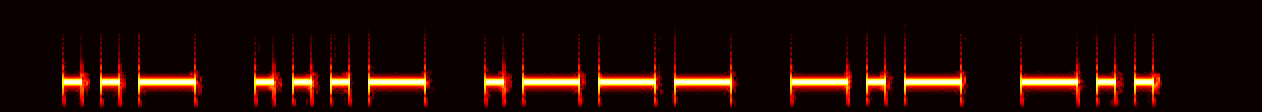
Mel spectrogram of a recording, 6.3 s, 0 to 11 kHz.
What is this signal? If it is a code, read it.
Morse code, heard as a keyed tone, about 13 wpm, 800 Hz. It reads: UVJKD
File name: LEZIONI / 8 YJ45 / 8 YJ4 12wpm 2151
